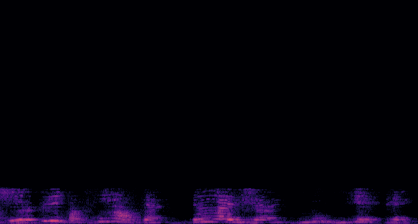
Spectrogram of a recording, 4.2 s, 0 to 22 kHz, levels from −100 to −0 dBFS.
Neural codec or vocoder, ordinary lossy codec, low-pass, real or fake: codec, 44.1 kHz, 1.7 kbps, Pupu-Codec; AAC, 24 kbps; 3.6 kHz; fake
